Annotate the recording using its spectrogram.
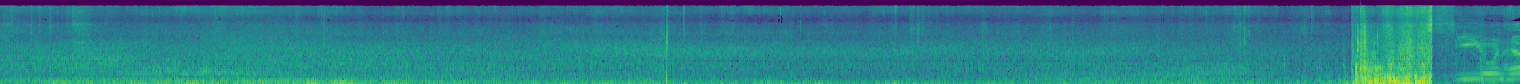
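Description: A molded car floor carpet dragged across concrete and grass, a rough, steady scraping rustle. A loud burst of noise comes near the end.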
